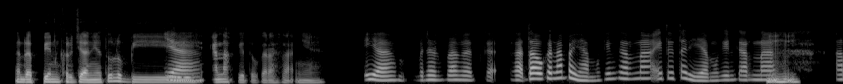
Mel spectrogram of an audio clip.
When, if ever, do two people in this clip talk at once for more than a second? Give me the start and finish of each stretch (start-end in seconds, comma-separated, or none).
none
